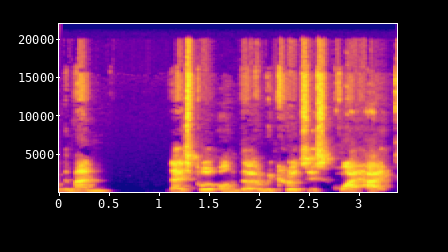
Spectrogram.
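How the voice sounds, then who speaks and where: A man speaks with a bright, sharp tone. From South America. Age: 30s. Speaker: firefighter. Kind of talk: casual interview. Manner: halting, many repetitions and fillers.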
